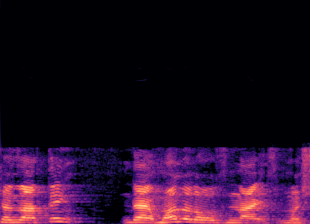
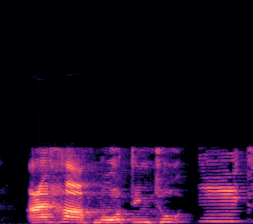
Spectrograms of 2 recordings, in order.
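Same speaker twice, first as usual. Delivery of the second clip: faked Jamaican-sounding accent; 4 semitones higher than usual. Describing a woman's different accents in her videos, imitate her trying to sound Jamaican. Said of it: "she'll sound Jamaican".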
